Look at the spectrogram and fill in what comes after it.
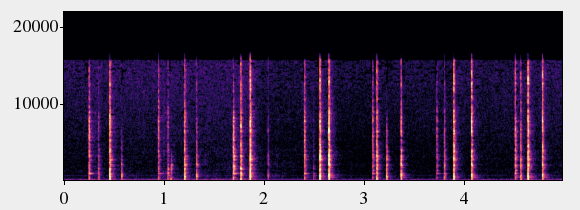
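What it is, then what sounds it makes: Metal mint tin tapped. Fingertips tap the lid of a small, hollow, rectangular metal Altoids mint tin held over a microphone, producing 24 quick, dry ticks in uneven bursts. Each tap is a short, clicky knock with a faint metallic tone around 800 Hz that dies away almost instantly, over a low background rumble.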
